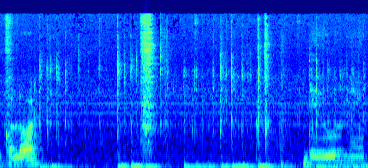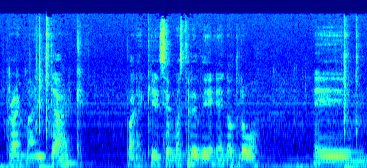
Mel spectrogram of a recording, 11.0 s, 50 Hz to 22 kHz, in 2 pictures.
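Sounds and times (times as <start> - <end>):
steady low hum: 0.0 - 11.0
keyboard typing: 0.6 - 6.4, 9.0 - 11.0
short hiss: 2.1 - 2.5.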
